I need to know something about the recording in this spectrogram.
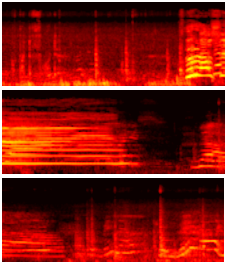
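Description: Excited greeting voices. A loud, long held cry comes about three seconds in and slowly fades. After a short break there is a falling 'ooh' as the door opens, then the start of speech.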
